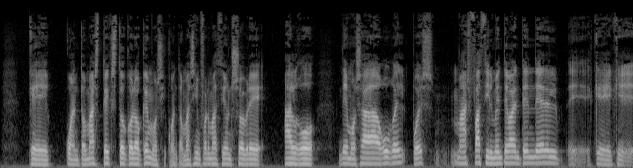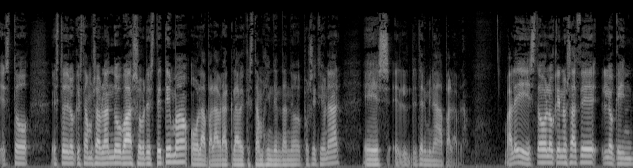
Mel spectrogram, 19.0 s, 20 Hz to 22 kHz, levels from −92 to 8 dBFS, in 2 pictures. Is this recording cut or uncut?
cut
